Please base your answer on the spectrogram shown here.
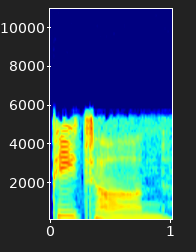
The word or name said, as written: piton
